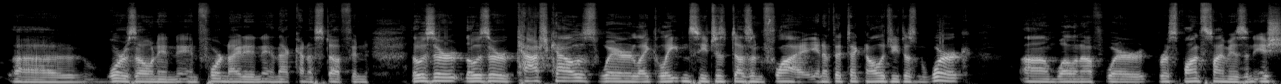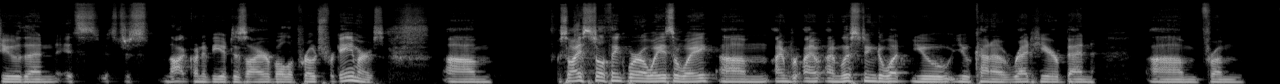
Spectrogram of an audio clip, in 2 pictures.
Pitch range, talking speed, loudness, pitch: 120-140 Hz, 180 wpm, -23 LUFS, 125 Hz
